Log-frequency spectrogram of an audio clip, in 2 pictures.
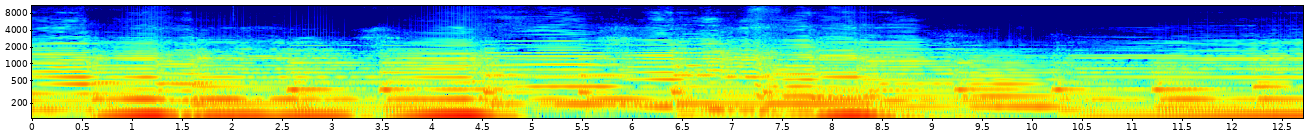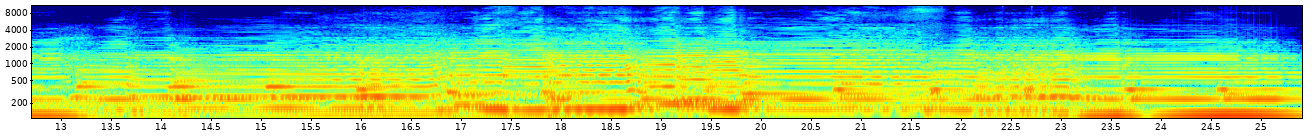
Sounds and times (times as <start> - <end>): Double bass: 0.0 - 25.4.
